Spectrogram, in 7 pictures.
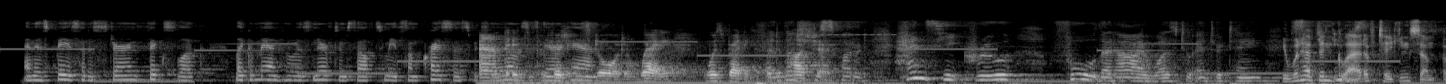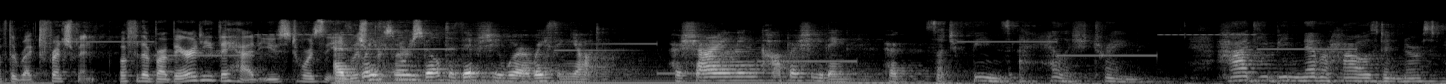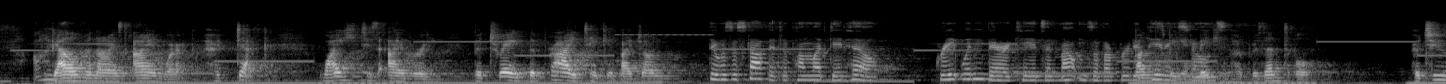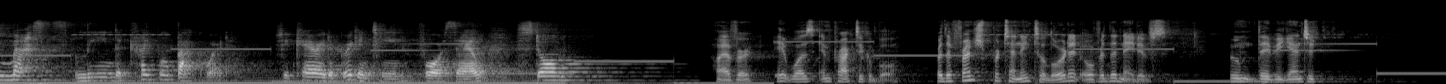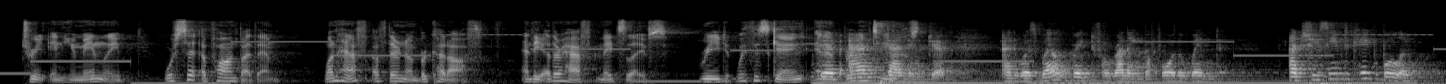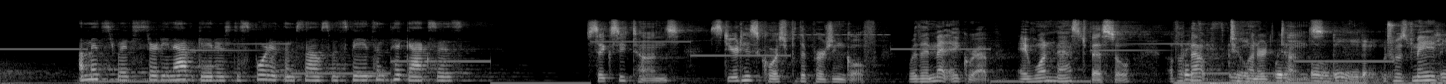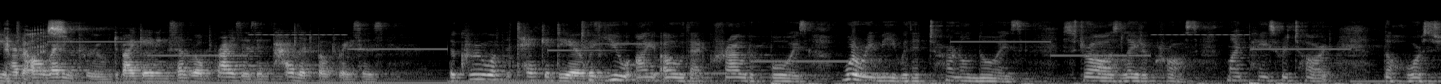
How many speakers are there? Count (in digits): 4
